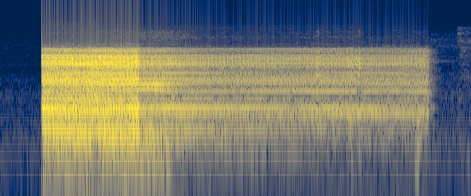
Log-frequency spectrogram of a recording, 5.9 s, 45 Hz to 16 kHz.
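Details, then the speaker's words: Partial discharge monitoring recording from a voltage transformer (VT) in a chamber: steady even electrical buzz with thin high tone, no crackling; classified as noise at 21 dB, magnetic noise from transforming electricity. Transformer magnetic hum. "so this is a sound that's produced by magnetic noise so this would have been listening to a vt and it's the sound that the vt is giving off as it's transforming electricity"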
